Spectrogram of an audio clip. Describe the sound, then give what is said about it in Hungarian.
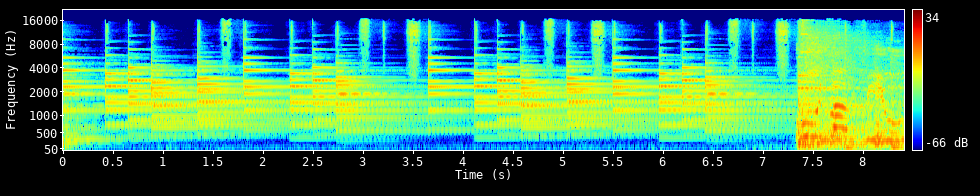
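A tinkling melody of chiming bells rings out in quick succession, bright and clear like a small carillon, before a brief rushing noise cuts in at the end. “Nem láttam még ilyen formagépet, és nem zúg, és nem pöfög, de tömérdek harangjátékot hallani benne”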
